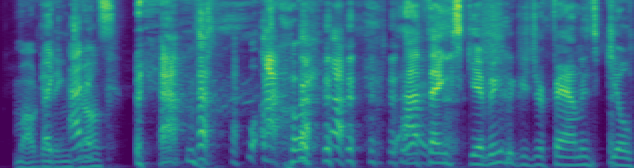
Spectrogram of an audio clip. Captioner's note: both laughing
